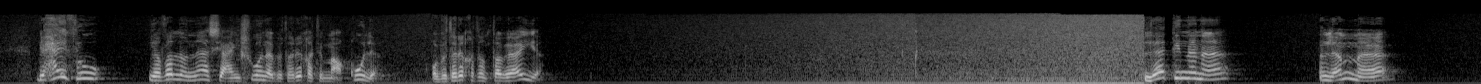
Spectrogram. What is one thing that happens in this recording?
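A middle-aged man speaks calmly and with emphasis into a close microphone, pausing often.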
